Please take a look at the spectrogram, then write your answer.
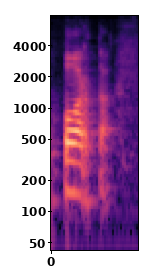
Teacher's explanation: em São Paulo capital geralmente é comum o r enrolado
